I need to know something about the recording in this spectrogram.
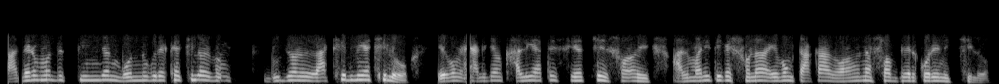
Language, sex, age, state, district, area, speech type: Bengali, male, 30-45, West Bengal, Paschim Medinipur, rural, conversation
